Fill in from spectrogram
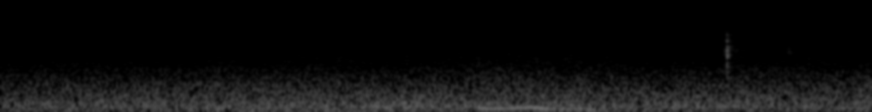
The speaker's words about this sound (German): Aber ähm, es ist, und hier habt ihr auch keine Karten mehr, aber es ist der Fluss schon um einiges schmäler und ihr hört irgendwo in der Entfernung etwas, was potenziell ein bisschen nach Wasserfall klingt.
